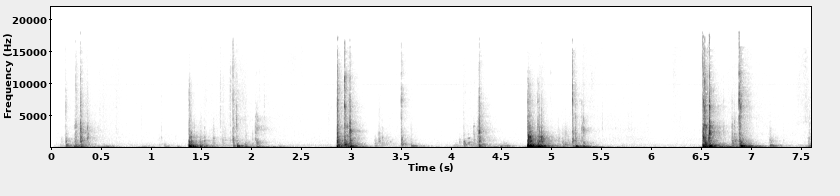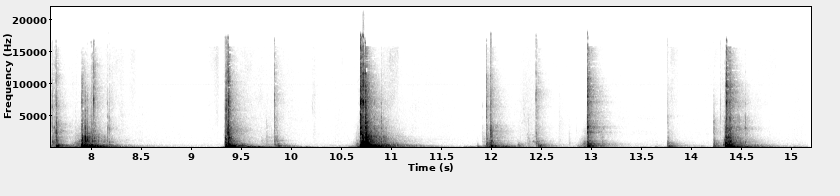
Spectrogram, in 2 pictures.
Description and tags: FX SaSc Door 19 Berlin Flat Apartment Bathroom Opem Close 5 Versions
Door 19 Flat Apartment Bathroom Berlin Opem Close 5 Versions
5, Apartment, Bathroom, Berlin, Close, Door, Flat, Opem, Versions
